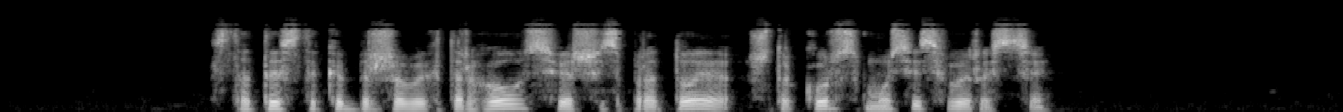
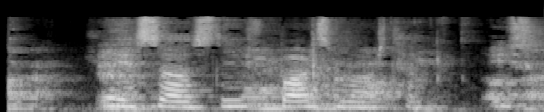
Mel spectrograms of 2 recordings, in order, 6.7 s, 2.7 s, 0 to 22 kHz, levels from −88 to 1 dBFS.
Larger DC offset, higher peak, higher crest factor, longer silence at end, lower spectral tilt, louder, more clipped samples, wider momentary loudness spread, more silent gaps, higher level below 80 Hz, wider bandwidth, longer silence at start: neither; about the same, -2 dBFS vs 0 dBFS; about the same, 20 dB vs 16 dB; first, 1.5 s vs 0 s; about the same, -3 dB/octave vs -3.5 dB/octave; second, -20 LUFS vs -15 LUFS; neither; second, 7 LU vs 16 LU; neither; second, -58 dBFS vs -46 dBFS; second, 9.6 kHz vs 11.5 kHz; first, 1.05 s vs 0.05 s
